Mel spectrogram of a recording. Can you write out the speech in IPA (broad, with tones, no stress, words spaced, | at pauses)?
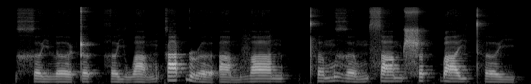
xə˨˩jləː˨˩˨ʈə˨˩k̚ hə˨˩jwa˨˩˦mka˦˥k̚ ɹəː˨˩˨ʔa˨˩˨mva˧n | t̪ʰə˧˥mɣə˨˩˦msa˧m ʂə˦˥k̚ɓa˧j t̪ʰə˨˩j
